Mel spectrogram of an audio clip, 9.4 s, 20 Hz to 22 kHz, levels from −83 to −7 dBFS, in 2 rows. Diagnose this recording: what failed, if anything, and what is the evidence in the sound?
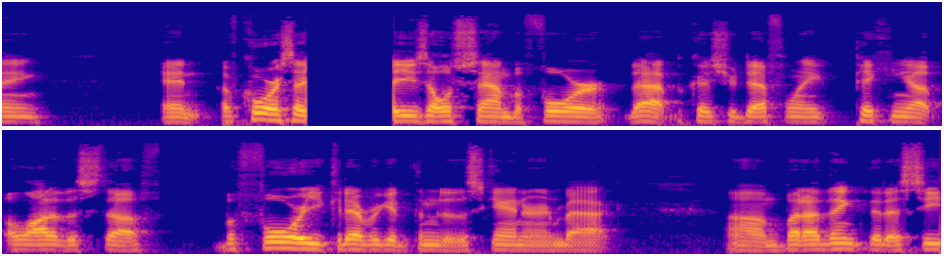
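Playback stall at the playback stage: the sound cuts out mid-flow from 1.53 to 1.97 s, a 0.44 s gap, likely the player starving for data or its thread blocking.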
